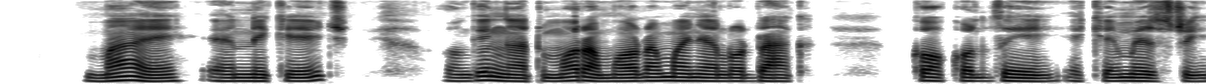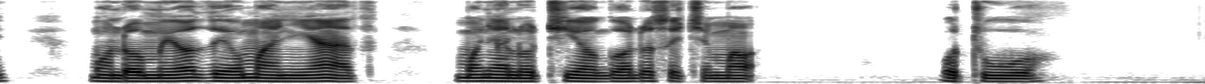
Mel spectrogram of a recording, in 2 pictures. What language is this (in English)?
Luo (Kenya and Tanzania)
